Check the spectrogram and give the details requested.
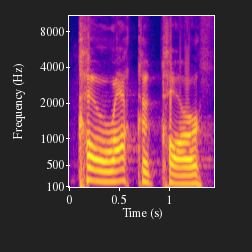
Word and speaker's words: caracara: This one, the crested caracara. I I don't even know how to pronounce that.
